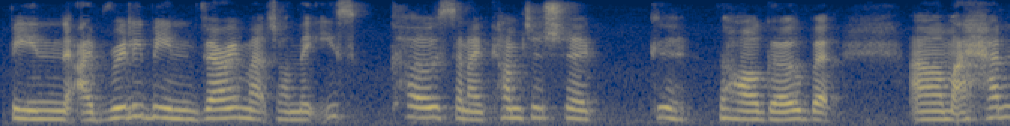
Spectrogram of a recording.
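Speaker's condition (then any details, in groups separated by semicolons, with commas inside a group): Stuttering; stuttering since age seven, two-week intensive therapy course about age eight, techniques abandoned, repeated at 25; many years since onset, not in therapy, uses voluntary stuttering; always stutters saying own name, later therapy did not change stutter much; blocks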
